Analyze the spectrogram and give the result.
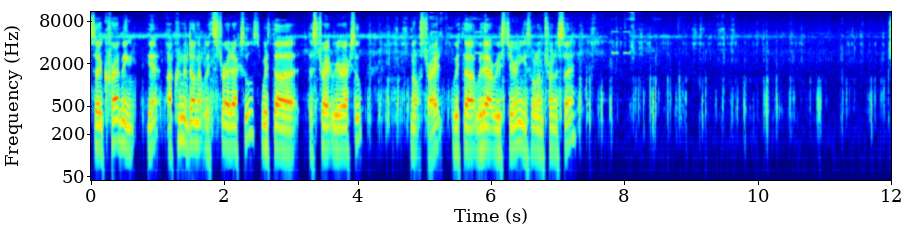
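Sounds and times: rc car crunching over rock: 0.0 - 12.0.

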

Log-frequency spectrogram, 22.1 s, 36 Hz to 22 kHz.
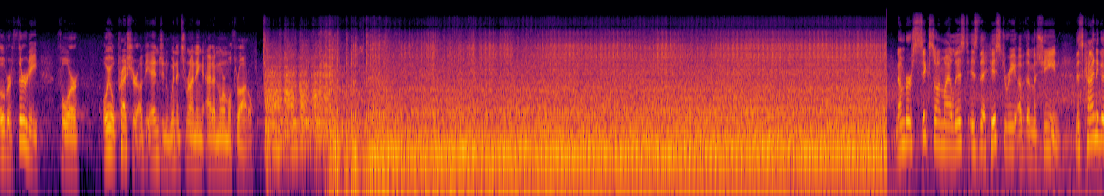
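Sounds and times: tractor engine running: 5.3 - 17.8.

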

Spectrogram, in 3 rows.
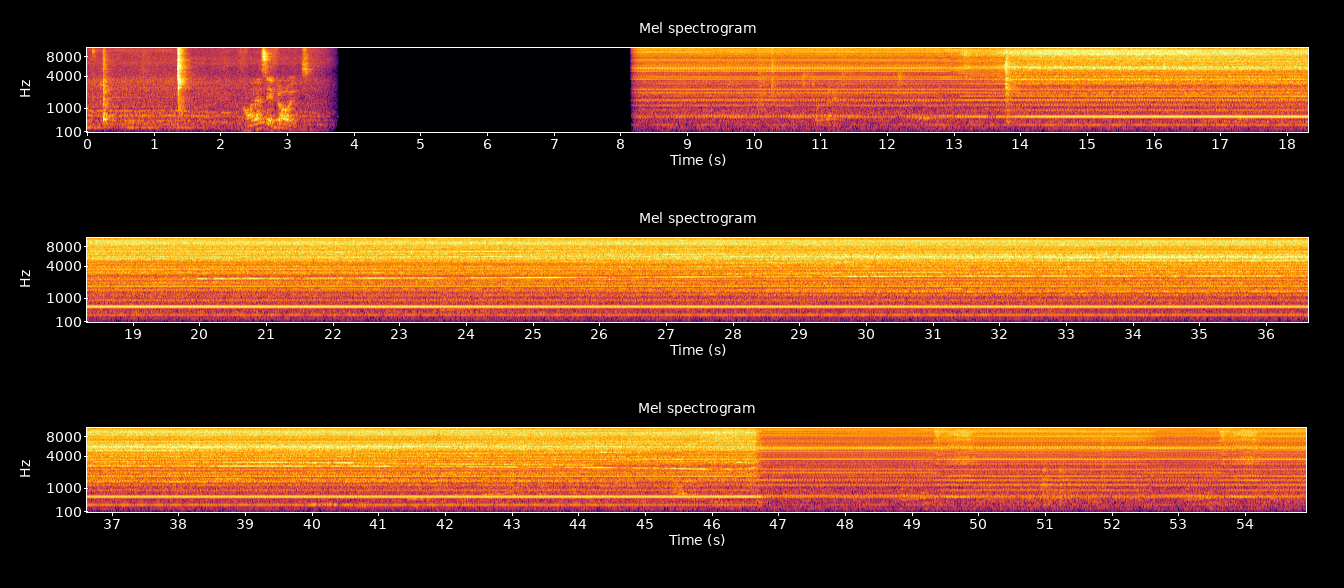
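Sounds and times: press machine humming: 8.7 - 54.9.

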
